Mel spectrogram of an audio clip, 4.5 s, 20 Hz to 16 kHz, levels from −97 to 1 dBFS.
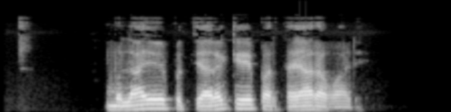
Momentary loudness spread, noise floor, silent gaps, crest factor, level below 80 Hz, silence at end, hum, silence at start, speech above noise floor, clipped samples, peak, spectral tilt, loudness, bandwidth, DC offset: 10 LU; -82 dBFS; none; 14 dB; -60 dBFS; 1 s; none; 0.2 s; 70 dB; under 0.1%; 0 dBFS; -6.5 dB/octave; -13 LUFS; 9 kHz; under 0.1%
